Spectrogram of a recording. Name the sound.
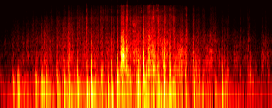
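horse hooves clip-clopping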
